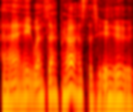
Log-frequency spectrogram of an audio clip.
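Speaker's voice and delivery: drifting, slow wavy voice. Describing a woman who sounds like she's on benzos: imitating her wavy voice. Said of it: "her voice is very like wavy".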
